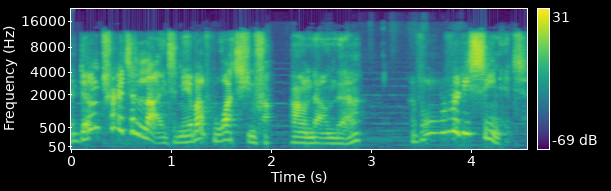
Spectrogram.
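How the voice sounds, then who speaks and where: Faint music plays behind a man doing a high-pitched, put-on character voice. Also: moderate pace. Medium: actual play. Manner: impatient, griping.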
